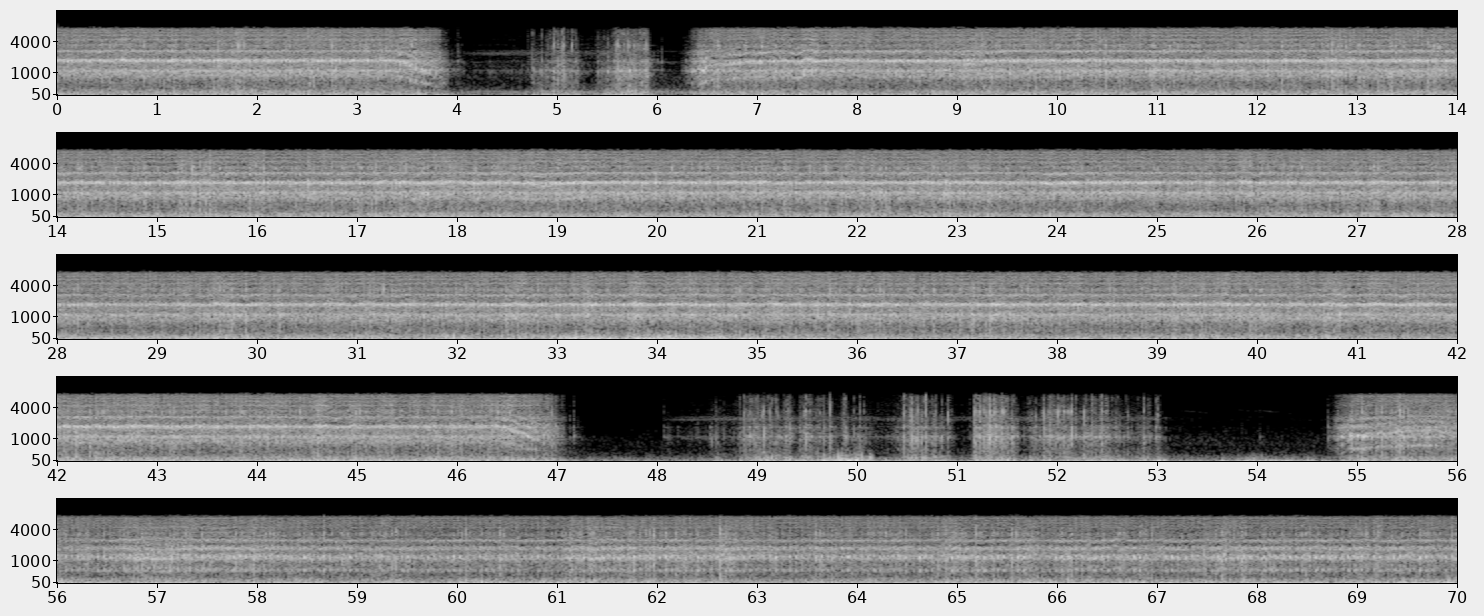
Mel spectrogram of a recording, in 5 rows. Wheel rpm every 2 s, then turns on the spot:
230, 180, 10, 170, 230, 230, 230, 230, 230, 230, 230, 230, 230, 230, 230, 230, 240, 230, 230, 230, 230, 230, 230, 60, 20, 20, 10, 100, 160, 160, 160, 160, 160, 160, 160.
4-6 48-54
